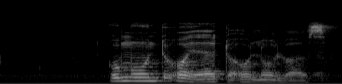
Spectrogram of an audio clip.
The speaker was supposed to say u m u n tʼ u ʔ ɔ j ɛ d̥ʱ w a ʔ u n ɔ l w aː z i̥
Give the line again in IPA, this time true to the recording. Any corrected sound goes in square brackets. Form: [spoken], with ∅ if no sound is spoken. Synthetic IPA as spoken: u m u n tʼ u ʔ ɔ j ɛ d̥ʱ w a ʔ [ɔ] n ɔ l w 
